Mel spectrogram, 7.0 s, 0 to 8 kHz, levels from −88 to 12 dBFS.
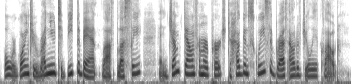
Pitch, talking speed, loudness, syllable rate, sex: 230 Hz, 240 wpm, -16 LUFS, 5.4 syllables/s, female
